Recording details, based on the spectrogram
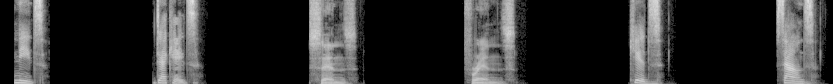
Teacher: Make sure that you pronounce both the d and the z sound in the following words. The s is pronounced like a z sound because it's followed by a d which is a voiced consonant. The d will need to be pronounced softly in order to ensure a smooth transition to the z.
